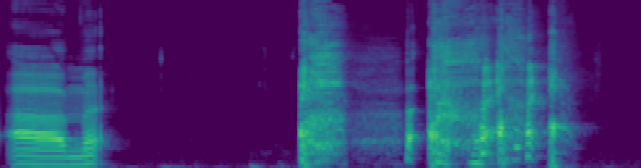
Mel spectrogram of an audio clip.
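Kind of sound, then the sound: human body sound, cough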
